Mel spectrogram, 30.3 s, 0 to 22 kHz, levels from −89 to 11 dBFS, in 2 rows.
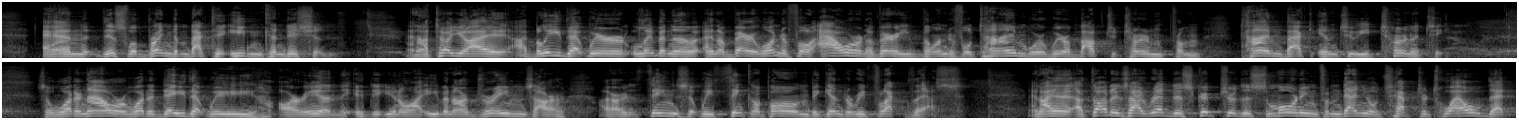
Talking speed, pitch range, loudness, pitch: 170 wpm, 155-180 Hz, -26 LUFS, 165 Hz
